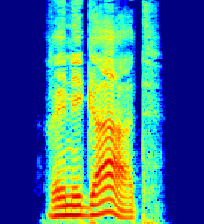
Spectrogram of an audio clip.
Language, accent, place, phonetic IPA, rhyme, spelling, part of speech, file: German, Germany, Berlin, [ʁeneˈɡaːt], -aːt, Renegat, noun, De-Renegat.ogg
- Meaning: renegade (disloyal person who betrays or deserts his cause or religion etc.)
